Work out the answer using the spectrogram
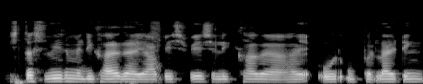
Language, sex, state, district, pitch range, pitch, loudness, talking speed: Hindi, male, Haryana, Charkhi Dadri, 120-130 Hz, 125 Hz, -18 LUFS, 210 wpm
